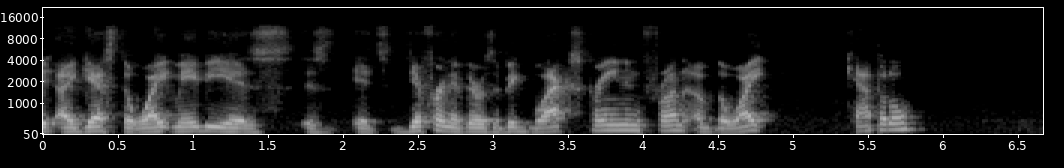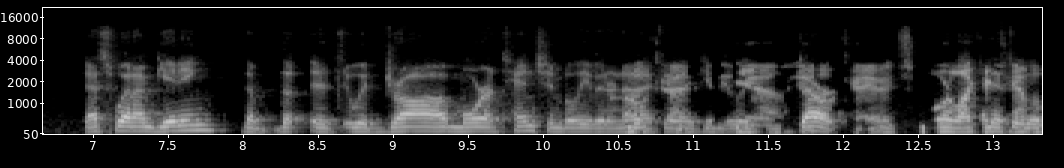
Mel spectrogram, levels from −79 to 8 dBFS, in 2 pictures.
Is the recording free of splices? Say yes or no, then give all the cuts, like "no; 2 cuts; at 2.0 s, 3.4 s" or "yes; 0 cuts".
yes; 0 cuts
